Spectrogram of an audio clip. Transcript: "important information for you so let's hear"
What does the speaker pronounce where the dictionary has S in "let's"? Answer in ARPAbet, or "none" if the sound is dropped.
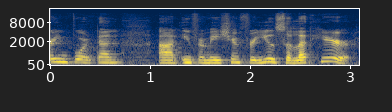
none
